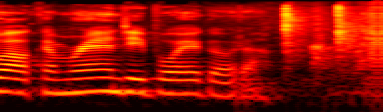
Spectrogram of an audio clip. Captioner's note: applause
